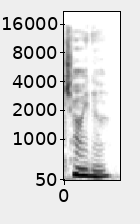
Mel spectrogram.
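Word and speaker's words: qi: In ancient China, health was never just about flesh and bone. It was about energy. The invisible vital force called key pronounced key flowed through every living being.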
